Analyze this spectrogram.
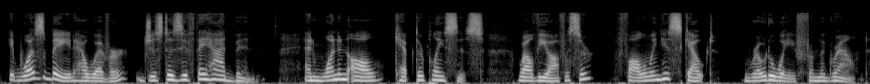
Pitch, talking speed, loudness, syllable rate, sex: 185 Hz, 195 wpm, -19 LUFS, 5.5 syllables/s, female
